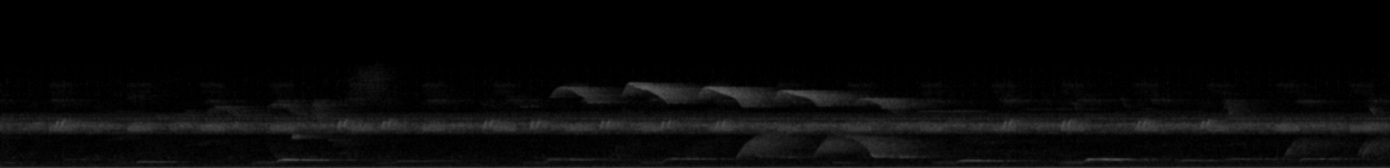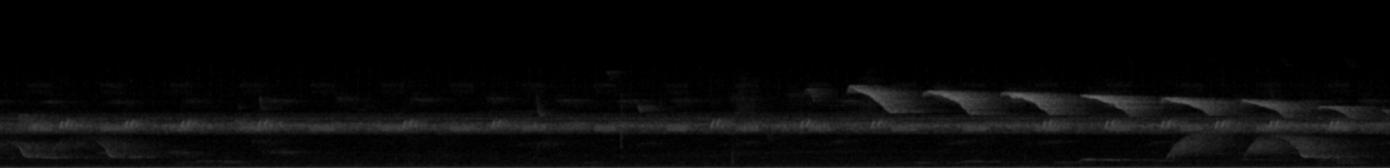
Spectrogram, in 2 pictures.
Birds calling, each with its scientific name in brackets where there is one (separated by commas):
Screaming Piha (Lipaugus vociferans), Gray Antbird (Cercomacra cinerascens)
